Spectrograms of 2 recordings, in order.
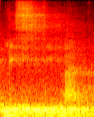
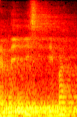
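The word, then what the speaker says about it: لاستباحة: Bacanya listibah, jangan baca liistibah. Walaupun di sini ada hamzah, sepatutnya tapi tidak disebut.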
